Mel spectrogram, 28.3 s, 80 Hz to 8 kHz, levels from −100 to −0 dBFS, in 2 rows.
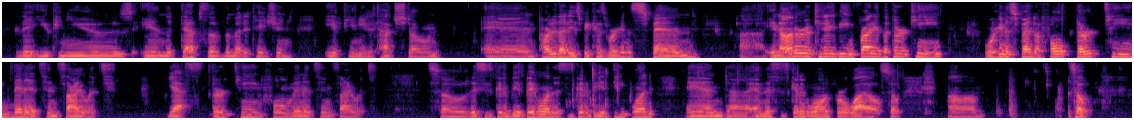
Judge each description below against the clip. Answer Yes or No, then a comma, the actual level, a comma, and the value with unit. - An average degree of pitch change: No, wide, 5.8 semitones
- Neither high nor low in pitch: No, low, 110 Hz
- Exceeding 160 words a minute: Yes, average, 175 wpm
